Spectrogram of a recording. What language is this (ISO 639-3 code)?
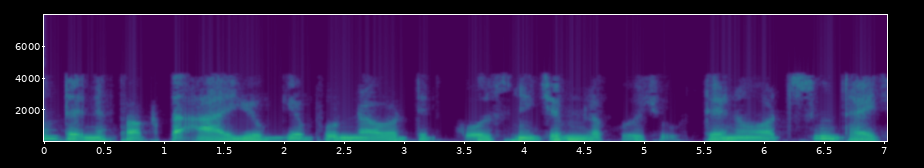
guj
